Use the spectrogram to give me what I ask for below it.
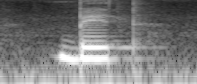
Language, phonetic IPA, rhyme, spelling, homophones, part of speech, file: Czech, [ˈbɪt], -ɪt, byt, bit, noun, Cs-byt.ogg
- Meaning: apartment, flat (UK)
